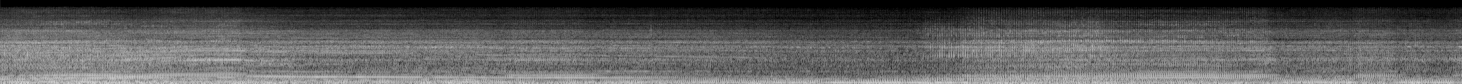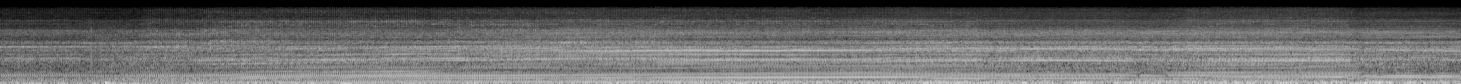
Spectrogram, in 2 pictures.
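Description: Onboard sound of an Ohvale mini GP bike's single-cylinder four-stroke engine at race pace. The revs drop as it slows into corners and climb again under acceleration, with a long steady rise through the second half. A low wind rumble on the microphone runs underneath.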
